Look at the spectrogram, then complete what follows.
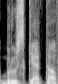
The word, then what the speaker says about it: bruschetta: And so bruschetta follows that same kind of rule system.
